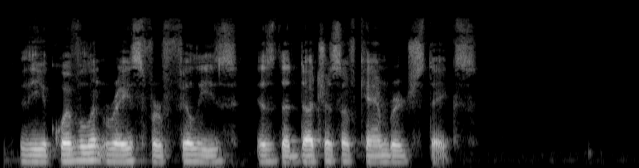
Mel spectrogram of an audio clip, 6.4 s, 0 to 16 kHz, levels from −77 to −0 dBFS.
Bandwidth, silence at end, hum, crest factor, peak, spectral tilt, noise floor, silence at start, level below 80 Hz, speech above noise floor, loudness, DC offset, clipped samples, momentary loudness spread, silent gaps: 11.5 kHz; 1.65 s; none; 18 dB; -6 dBFS; -5.5 dB/octave; -76 dBFS; 0.2 s; -56 dBFS; 53 dB; -23 LUFS; under 0.1%; under 0.1%; 11 LU; none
